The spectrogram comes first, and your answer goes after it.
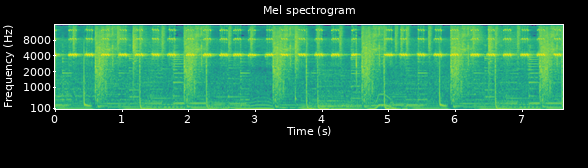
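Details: Cricket chirping as a steady high pulsed tone, about four short pulses a second, with a few brief pauses, over loud low rumbling and warbling background sounds.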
